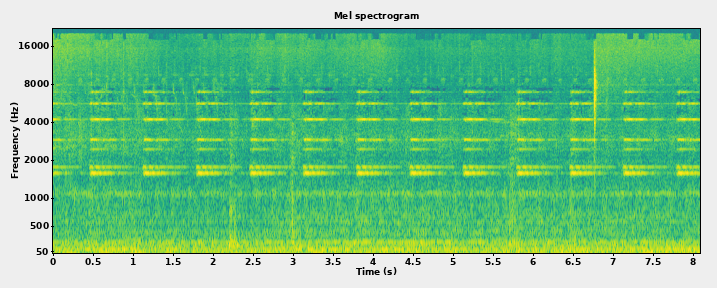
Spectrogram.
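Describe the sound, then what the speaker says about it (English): EMD export locomotive running in the Derail Valley video game, a steady low rumble of rolling wagons with regularly repeating rhythmic clicks, heard close and continuous. "This is an American locomotive."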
